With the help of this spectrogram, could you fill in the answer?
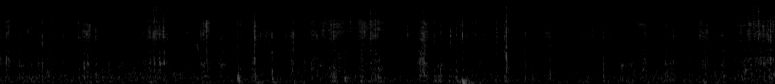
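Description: A thin cardboard 2022 galette des rois paper crown with a gold metallic foil facing and cut-out points is held close in both hands while fingertips and nails crinkle, bend and scratch along the strip. The result is a quiet, steady stream of bright, crisp crackles and papery scratches, with brief sharper snaps along the way.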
